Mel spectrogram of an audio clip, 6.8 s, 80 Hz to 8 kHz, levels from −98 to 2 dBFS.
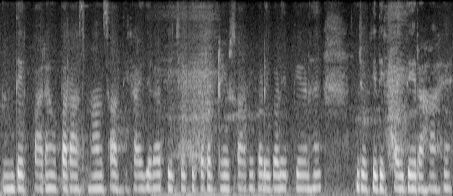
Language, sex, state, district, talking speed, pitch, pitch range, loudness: Hindi, female, Chhattisgarh, Bastar, 230 wpm, 200 Hz, 195-205 Hz, -18 LUFS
